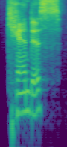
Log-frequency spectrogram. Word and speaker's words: Candace: Candace rhymes with canvas, but is not, has just put a link in the chat to our post-session assessment.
